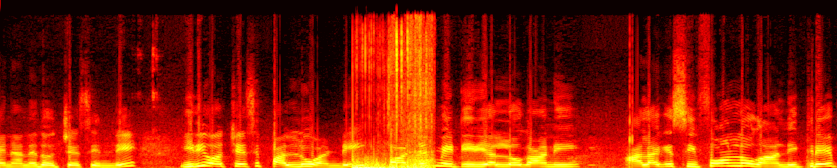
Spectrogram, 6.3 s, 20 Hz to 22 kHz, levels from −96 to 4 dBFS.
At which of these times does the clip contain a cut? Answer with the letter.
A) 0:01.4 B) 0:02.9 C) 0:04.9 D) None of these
B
